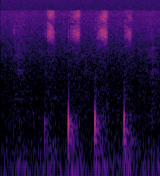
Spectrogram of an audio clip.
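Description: Faint taps and scratches of a marker on a whiteboard, drawing short hatching strokes at about two or three a second, starting a little over half a second in.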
